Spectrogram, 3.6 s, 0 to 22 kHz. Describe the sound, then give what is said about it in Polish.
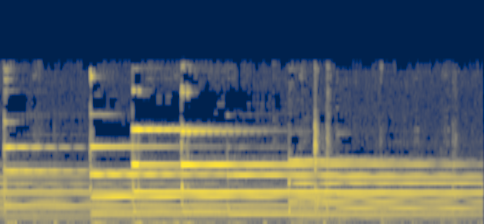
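An 18th-century French mantel clock on the fireplace in the palace of the Zamoyski Museum in Kozłówka, decorated with gilded brass and tortoiseshell and topped by a figure of Chronos, chimes with bright, ringing bell tones that sustain and overlap, with a few distinct strikes close together. No talking. “Na kominku zegar francuski z XVIII wieku, także możemy powiedzieć, że tyle sobie lat liczy, ile pałac.”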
